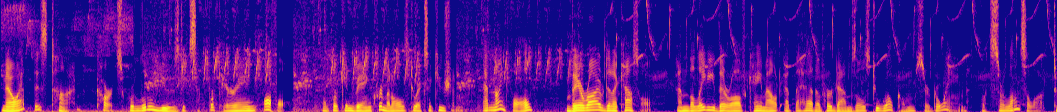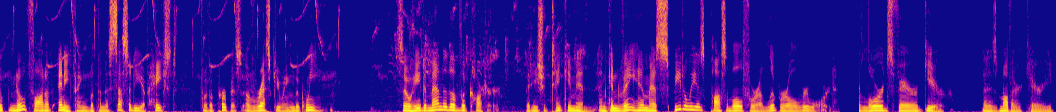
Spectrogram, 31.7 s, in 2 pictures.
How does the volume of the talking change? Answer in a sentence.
The volume of the talking stays about the same.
